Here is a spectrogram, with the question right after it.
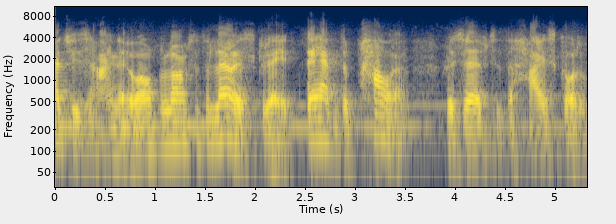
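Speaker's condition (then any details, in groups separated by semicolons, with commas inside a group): No condition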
